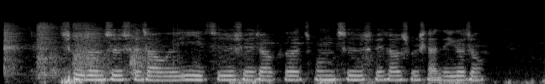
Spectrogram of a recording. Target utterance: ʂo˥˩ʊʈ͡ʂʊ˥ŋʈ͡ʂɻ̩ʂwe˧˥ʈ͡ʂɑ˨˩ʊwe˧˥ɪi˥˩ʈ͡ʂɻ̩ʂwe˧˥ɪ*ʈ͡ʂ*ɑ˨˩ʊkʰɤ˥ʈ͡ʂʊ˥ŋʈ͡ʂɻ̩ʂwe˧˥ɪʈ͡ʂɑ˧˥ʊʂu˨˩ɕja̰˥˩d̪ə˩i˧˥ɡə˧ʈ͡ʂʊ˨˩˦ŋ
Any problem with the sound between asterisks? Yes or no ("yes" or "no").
no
